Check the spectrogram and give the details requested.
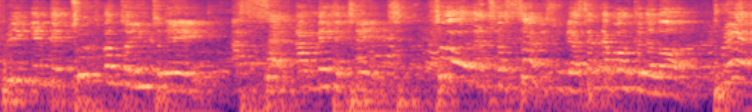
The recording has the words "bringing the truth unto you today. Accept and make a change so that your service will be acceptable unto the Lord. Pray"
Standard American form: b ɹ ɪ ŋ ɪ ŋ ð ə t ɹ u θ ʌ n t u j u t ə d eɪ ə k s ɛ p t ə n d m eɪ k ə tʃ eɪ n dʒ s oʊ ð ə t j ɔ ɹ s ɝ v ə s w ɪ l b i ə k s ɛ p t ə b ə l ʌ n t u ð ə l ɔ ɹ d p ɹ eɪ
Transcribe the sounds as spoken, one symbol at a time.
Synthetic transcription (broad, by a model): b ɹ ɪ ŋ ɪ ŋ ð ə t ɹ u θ ʌ n t u j u t ə d eɪ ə s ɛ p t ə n m eɪ k ə tʃ eɪ n dʒ s oʊ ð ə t j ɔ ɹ s ɝ v ə s w ɪ l b i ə s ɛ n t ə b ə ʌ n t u ð ə l ɔ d p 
